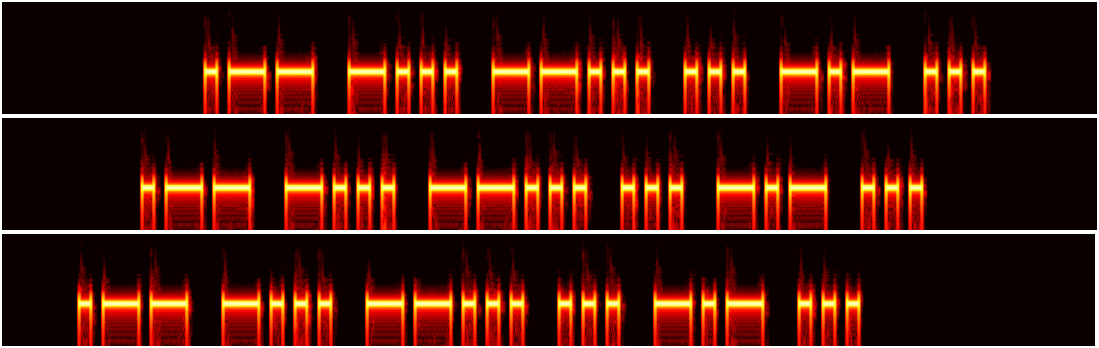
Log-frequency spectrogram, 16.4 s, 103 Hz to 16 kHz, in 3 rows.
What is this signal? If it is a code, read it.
Morse code, heard as a keyed tone, about 21 wpm, 700 Hz. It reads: WB7SKS WB7SKS WB7SKS
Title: USA Call Signs - 6 Characters - Repeated 3x - 20wpm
